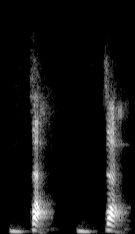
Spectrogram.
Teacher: But in Sanskrit, we have va, va. Now, when we say va, our teeth and lips both are involved here.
